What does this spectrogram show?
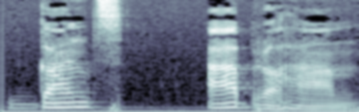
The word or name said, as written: Ganz, Ábrahám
